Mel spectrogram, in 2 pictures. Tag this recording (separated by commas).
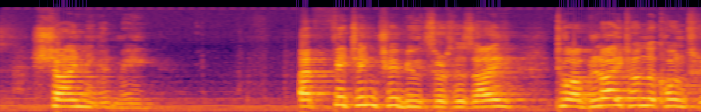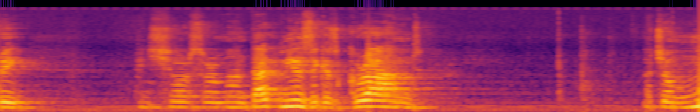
Speech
